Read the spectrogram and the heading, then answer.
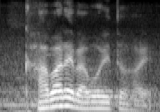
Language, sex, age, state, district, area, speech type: Bengali, male, 30-45, West Bengal, Paschim Bardhaman, urban, spontaneous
